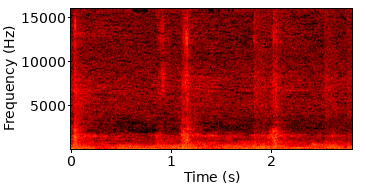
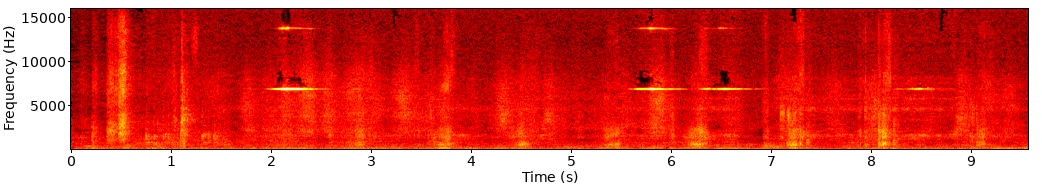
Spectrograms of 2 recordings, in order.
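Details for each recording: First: Bicycle with mechanical disc brake after the caliper was adjusted to stop the rubbing noise: the wheel spins quietly with only faint soft ticks and no brake rub. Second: Bicycle disc brake with pad rub: short piercing squeals, intermittent "cit cit" or "kring kring", coming and going as the wheel turns; abnormal, likely just needs adjustment.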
